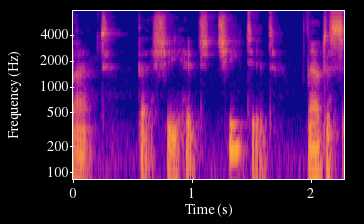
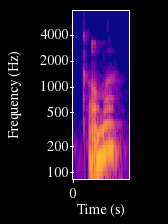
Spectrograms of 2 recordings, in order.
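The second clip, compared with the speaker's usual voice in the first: comma said aloud on a higher, rising pitch; spoken punctuation mark; 9 semitones higher than usual. Shown as a demonstration. Teacher showing pupils where the comma goes: comma spoken aloud. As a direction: lift the word comma up as a signal. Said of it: "I said the word comma deliberately".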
